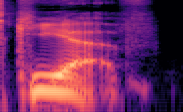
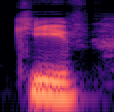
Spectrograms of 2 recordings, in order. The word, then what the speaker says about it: Kyiv: international airport that serves kiev this is where all of the uh commercial passengers if you are ever to travel kiev kiev keep forgetting how to pronounce it properly keef uh if you were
